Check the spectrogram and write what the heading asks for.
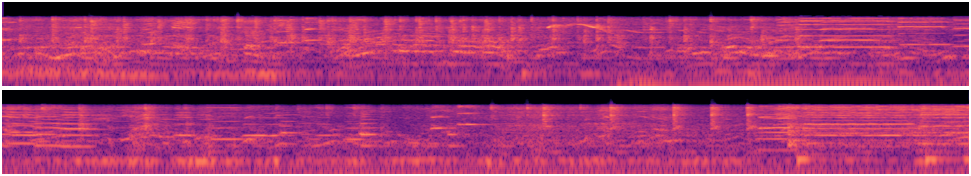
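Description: People talking among themselves as a live band's instruments begin: melody notes come in about six seconds in, and the full band with bass joins near the end as the song starts.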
